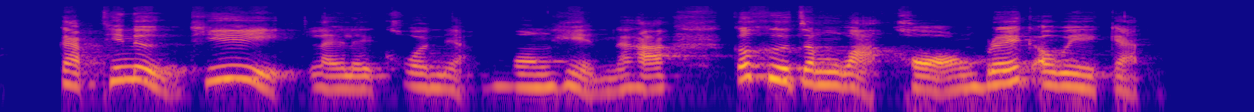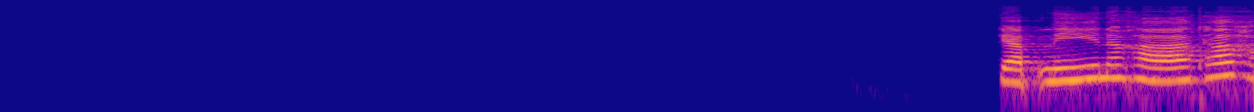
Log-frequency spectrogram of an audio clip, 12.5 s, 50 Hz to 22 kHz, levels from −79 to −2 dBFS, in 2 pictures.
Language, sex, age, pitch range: Thai, female, 30-49, 195-240 Hz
